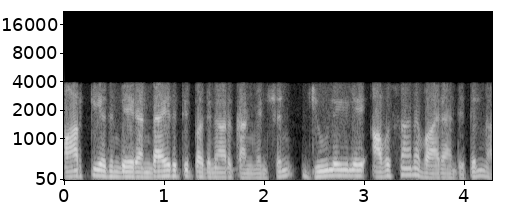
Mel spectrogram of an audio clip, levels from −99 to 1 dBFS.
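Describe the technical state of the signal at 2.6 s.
At 2.6 s, as throughout the clip, the speech shows tandem speech coding: it passed through GSM full rate, AMR-NB at 6.7 kbit/s and G.726 at 24 kbit/s, each re-encoding the previous codec's errors. The result sounds rough, muffled and warbly, with nothing above 3.8 kHz.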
